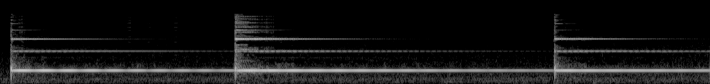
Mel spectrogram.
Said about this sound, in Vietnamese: Thì bên này vừa thỉnh xong ba tiếng chuông rồi, mình muốn đáp lại á, cũng vừa để cho tiếng chuông nó vừa khoảng ngân.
